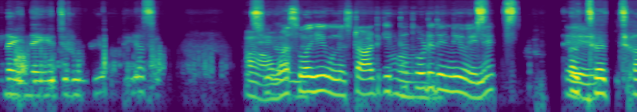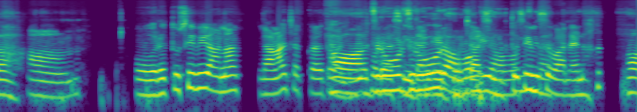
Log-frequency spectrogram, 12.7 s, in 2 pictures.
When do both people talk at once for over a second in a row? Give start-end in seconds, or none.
9.7-11.9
